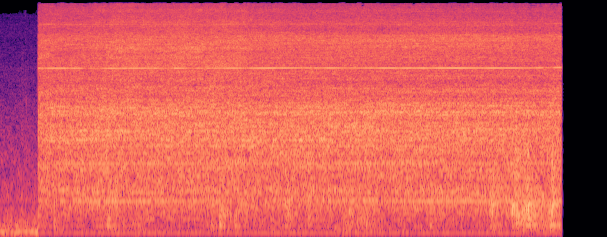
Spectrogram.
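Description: A vacuum cleaner, with a hose taped on for cleaning dryer lint, switches on and runs with a steady, loud broadband whir and a high whine, then cuts off abruptly.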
